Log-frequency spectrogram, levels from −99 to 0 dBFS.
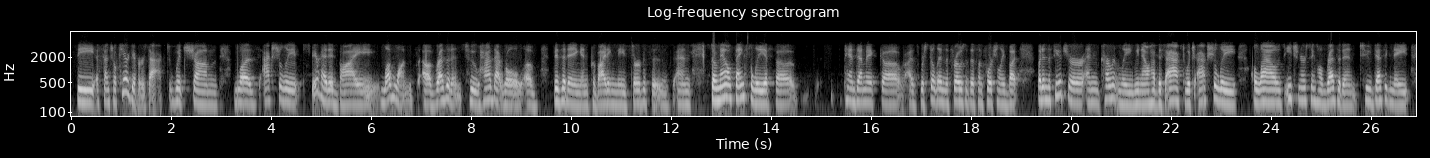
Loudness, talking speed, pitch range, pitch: -29 LUFS, 140 wpm, 155-185 Hz, 170 Hz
